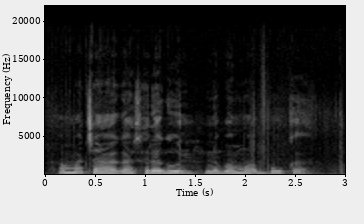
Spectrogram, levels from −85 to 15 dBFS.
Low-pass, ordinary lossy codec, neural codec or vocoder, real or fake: 19.8 kHz; none; vocoder, 44.1 kHz, 128 mel bands every 256 samples, BigVGAN v2; fake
